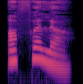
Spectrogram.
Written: ಅಫಳ

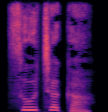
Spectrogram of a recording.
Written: ಸೂಚಕ

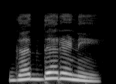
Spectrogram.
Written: ಗದ್ದರಣೆ

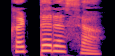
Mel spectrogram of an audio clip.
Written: ಕಟ್ಟುರಸ

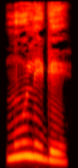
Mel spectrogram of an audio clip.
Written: ಮೂಲಿಗೆ

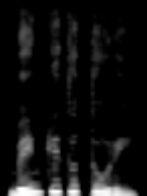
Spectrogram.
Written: ಬೆಂಕಿತುತ್ತೂರಿ

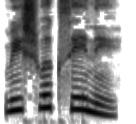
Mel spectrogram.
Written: ವಿಷ್ವಕ್ಸೇನೆ

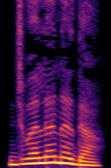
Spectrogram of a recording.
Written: ಜ್ವಲನದ

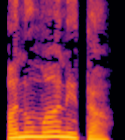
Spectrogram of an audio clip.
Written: ಅನುಮಾನಿತ

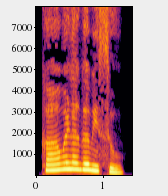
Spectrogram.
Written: ಕಾವಳಗವಿಸು

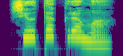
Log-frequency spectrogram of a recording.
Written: ಚ್ಯುತಕ್ರಮ

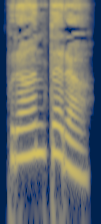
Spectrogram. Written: ಪುರಂದರ

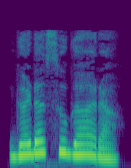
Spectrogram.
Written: ಗಡಸುಗಾರ

